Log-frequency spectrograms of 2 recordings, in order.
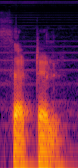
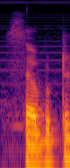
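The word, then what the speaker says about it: subtle: इसके बाद है यहाँ पर सटल, सबटल नहीं पढ़ना, सटल।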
